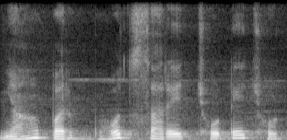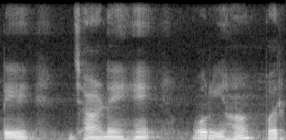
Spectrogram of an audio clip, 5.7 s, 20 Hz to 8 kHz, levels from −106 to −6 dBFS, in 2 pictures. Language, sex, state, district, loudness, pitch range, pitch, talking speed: Hindi, male, Maharashtra, Mumbai Suburban, -21 LUFS, 120-155 Hz, 135 Hz, 105 wpm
